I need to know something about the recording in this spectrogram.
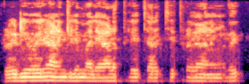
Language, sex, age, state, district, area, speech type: Malayalam, male, 60+, Kerala, Malappuram, rural, spontaneous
